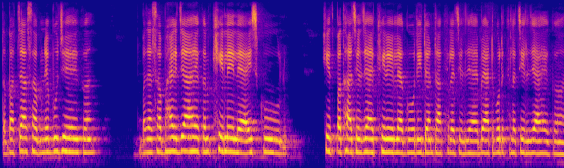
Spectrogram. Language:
Maithili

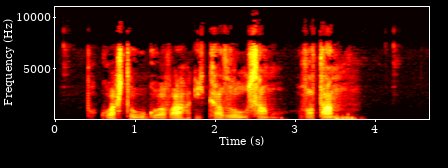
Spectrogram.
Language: Bulgarian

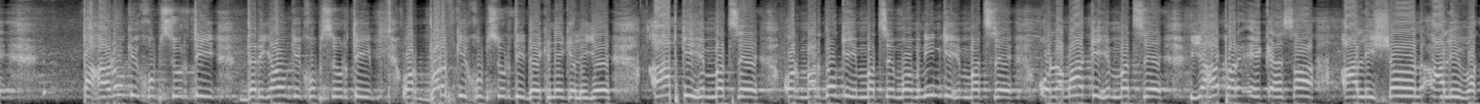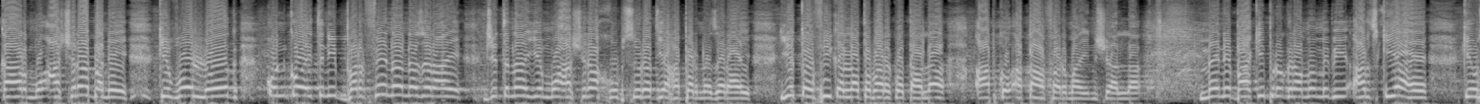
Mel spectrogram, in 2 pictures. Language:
Urdu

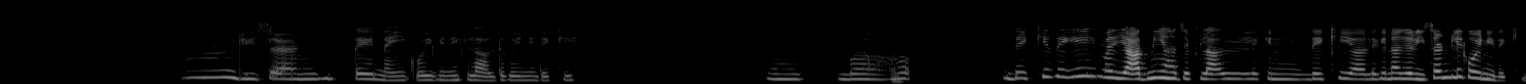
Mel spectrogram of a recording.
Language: Punjabi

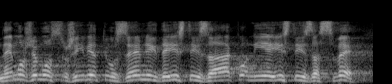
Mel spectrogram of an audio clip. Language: Croatian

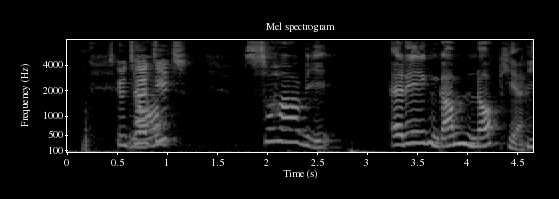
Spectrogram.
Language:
Danish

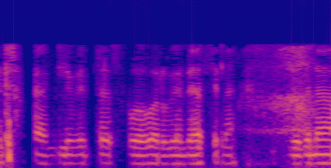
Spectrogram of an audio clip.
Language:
Odia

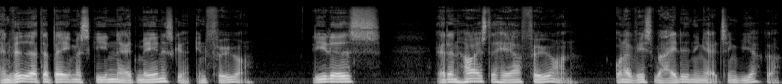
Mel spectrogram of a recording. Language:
Danish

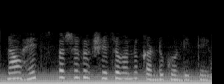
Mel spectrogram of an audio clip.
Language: Kannada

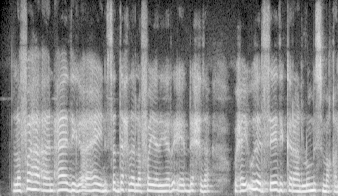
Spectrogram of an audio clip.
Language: Somali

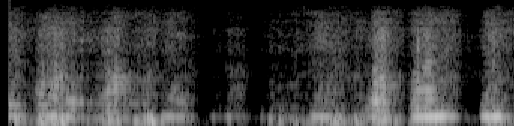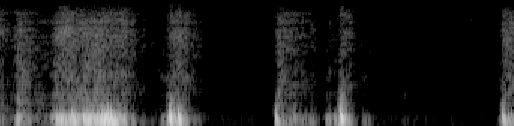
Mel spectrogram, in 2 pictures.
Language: Chinese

